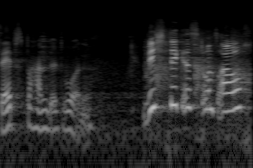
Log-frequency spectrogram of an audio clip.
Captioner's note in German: Beifall bei der SPD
